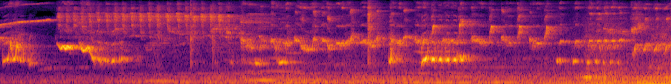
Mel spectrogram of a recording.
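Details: White-rumped shama in active song ahead of a contest: a loud opening whistle followed by a busy, overlapping jumble of varied notes and clicks against a steady background hiss.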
